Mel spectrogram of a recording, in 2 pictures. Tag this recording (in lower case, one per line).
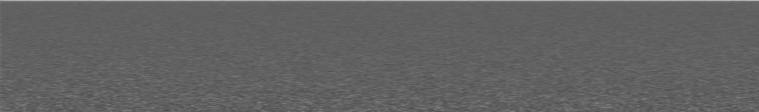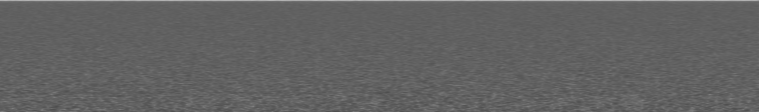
water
